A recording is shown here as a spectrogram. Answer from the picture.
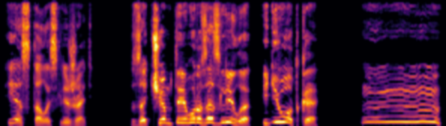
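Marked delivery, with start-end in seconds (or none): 1.7-4.2 high, loud furious scolding; angry yell. Acted. Archmage yells at heroine. 4.8-5.9 muffled protest hum. Acted. Heroine with lips sealed.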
